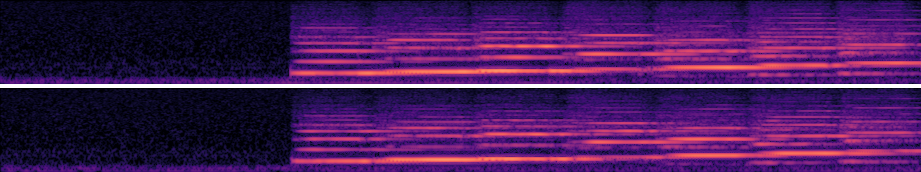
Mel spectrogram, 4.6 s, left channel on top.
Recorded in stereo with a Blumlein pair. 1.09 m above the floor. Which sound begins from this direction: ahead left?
A flute, at 1.4 s.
